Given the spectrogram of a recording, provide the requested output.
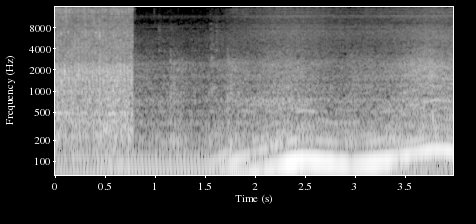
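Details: Hyundai Creta diesel after engine rework and timing reset, previously knocking with white smoke and starting trouble after another mechanic's engine work; picks up cleanly from low idle into smooth, even rev with steady rising tone, no knock; normal revving.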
